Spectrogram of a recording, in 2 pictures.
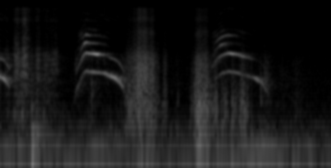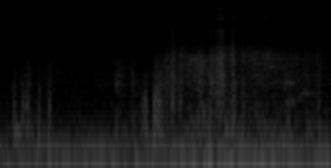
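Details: Young kittens calling to be let outdoors: two sharp rising-falling meows about two seconds apart, separated by thumps and scratching, then quieter shuffling noises.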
